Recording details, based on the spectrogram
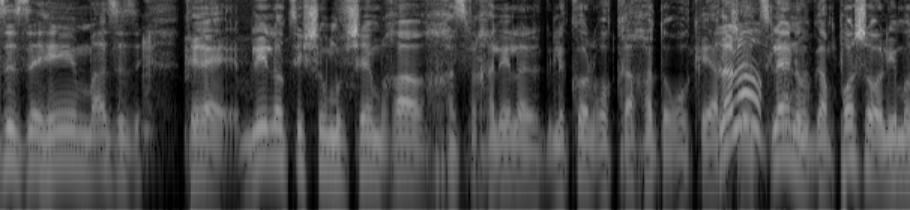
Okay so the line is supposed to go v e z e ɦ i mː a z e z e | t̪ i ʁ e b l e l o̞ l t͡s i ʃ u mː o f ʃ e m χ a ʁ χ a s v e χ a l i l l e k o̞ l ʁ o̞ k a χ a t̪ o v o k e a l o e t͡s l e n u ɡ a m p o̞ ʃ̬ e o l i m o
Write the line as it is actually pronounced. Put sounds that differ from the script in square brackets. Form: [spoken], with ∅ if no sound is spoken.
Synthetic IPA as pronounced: [z] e z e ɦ i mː a z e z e | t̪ i ʁ e b l [i] l o̞ [∅] t͡s i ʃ u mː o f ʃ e m χ a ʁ χ a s v e χ a l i l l e k o̞ l ʁ o̞ k a χ a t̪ o [ʁ] o k e a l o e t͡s l e n u ɡ a m p o̞ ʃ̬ e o l i m o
